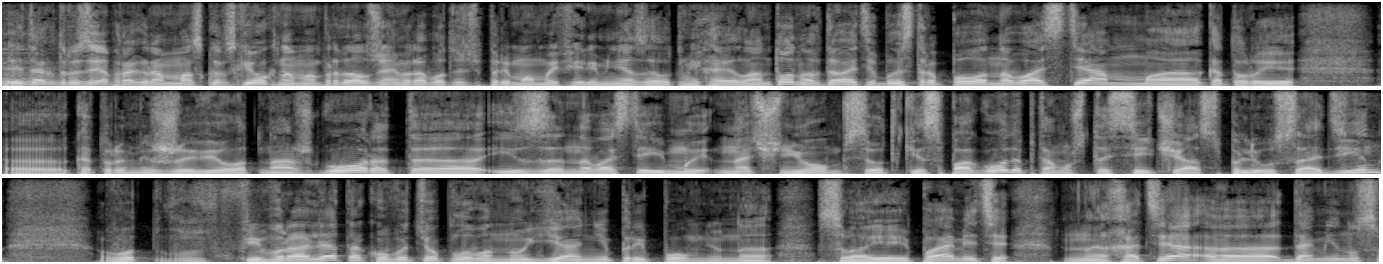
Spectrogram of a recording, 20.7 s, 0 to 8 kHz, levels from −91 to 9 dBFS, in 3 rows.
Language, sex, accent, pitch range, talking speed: Russian, male, native, 105-150 Hz, 150 wpm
